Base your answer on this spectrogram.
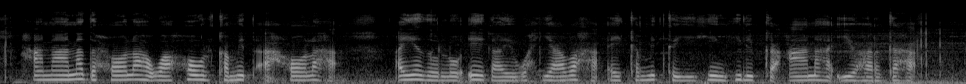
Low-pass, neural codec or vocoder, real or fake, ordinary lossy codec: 14.4 kHz; none; real; none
